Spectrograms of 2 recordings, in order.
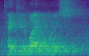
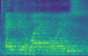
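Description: First: It is said quietly. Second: It is said loudly.

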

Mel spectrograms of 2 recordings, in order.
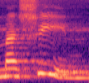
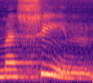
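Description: Both takes have the same delivery.

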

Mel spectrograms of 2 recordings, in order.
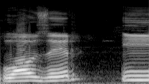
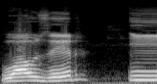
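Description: No difference in how they are said.

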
